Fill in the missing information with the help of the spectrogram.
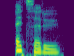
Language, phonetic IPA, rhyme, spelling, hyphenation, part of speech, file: Hungarian, [ˈɛcsɛryː], -ryː, egyszerű, egy‧sze‧rű, adjective / noun, Hu-egyszerű.ogg
- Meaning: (adjective) 1. simple, uncomplicated (taken by itself, with nothing added) 2. simple 3. simple, unadorned, plain (without ornamentation)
